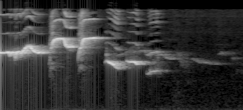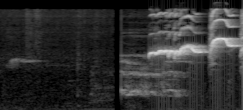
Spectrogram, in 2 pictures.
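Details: Kacer, the oriental magpie-robin, a songbird kept for singing: loud clear whistled phrases sliding up and down, then a pause, then a burst of rich warbled notes with harmonics.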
